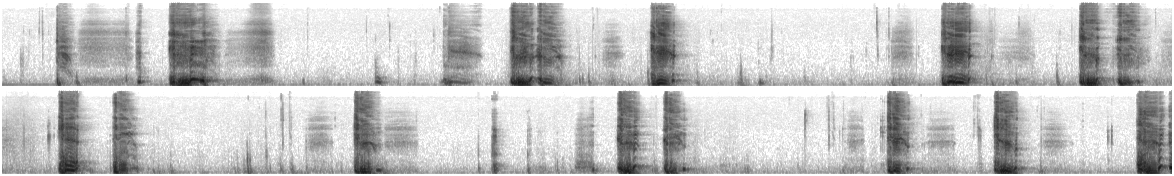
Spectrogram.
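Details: About fourteen short, harsh barking coughs in a quiet room.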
